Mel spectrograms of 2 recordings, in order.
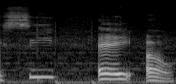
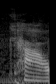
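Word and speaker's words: CAO: you know is that this is a c AO not a cow or however some people pronounce it actually actually it stands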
